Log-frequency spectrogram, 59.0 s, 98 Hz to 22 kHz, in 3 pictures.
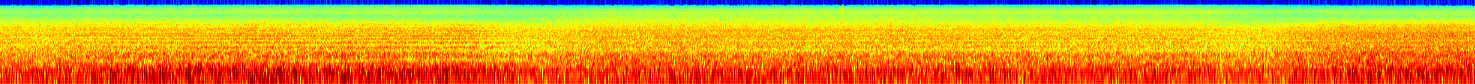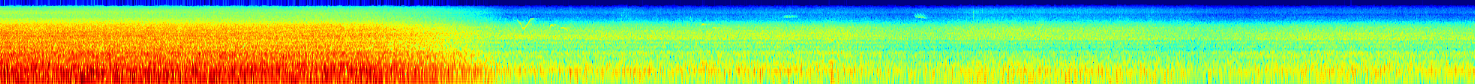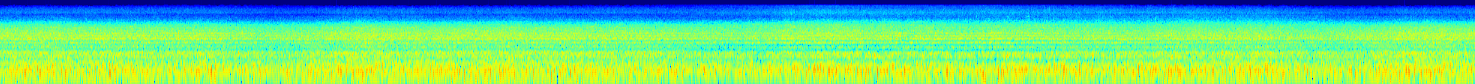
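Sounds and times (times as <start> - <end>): waterfall rushing: 0.0 - 26.3.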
